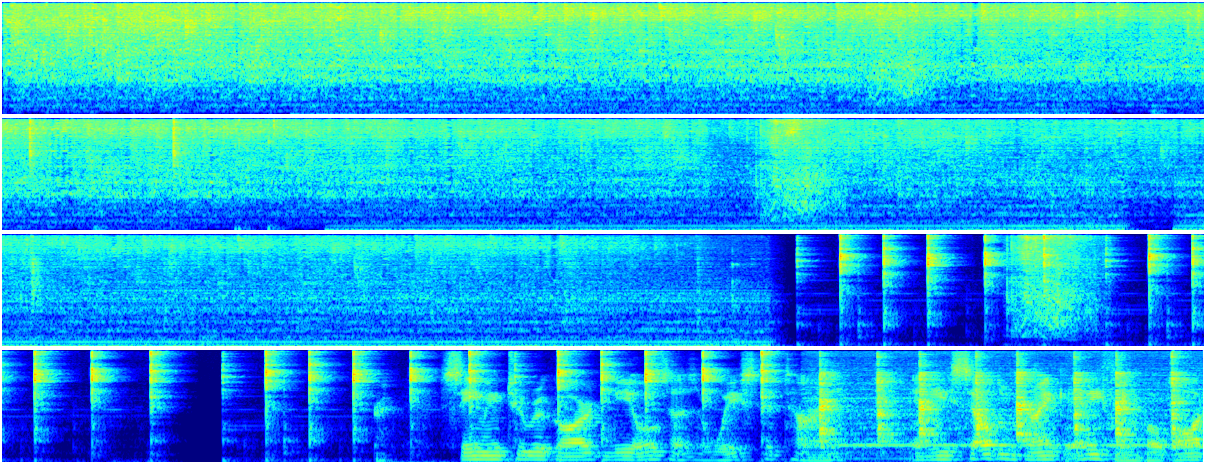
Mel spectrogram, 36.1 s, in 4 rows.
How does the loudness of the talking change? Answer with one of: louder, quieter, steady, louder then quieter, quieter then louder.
quieter then louder.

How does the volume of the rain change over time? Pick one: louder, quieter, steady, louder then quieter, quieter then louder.
quieter.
